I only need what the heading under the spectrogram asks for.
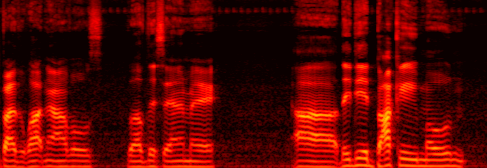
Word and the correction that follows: Bakemonogatari: You better say that name with some respect. – Sorry. – How dare you? – As I was saying, I was like, I'm butchering it. – Yeah, that hurt me. I felt insulted. Bakemonogatari.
